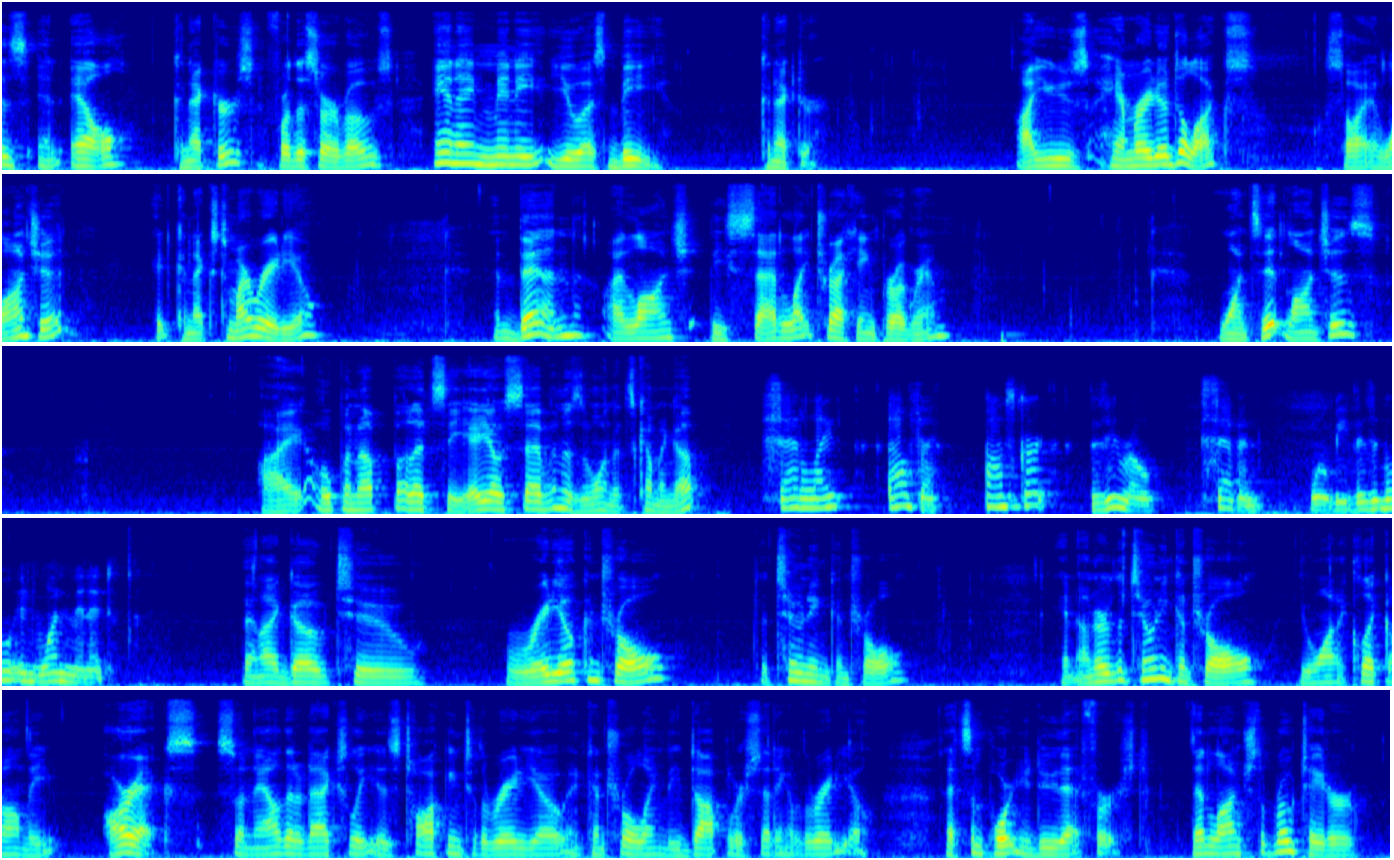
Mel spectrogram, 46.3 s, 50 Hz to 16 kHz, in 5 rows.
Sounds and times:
Speech: 0.0 - 5.5, 6.8 - 11.4, 12.5 - 15.6, 17.4 - 18.5, 20.3 - 28.6, 29.4 - 30.6, 31.2 - 33.9, 34.8 - 46.2.

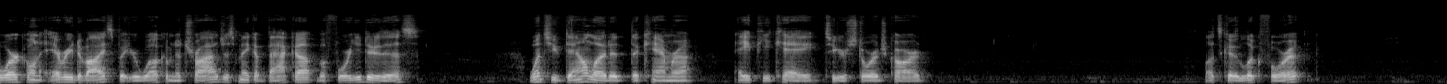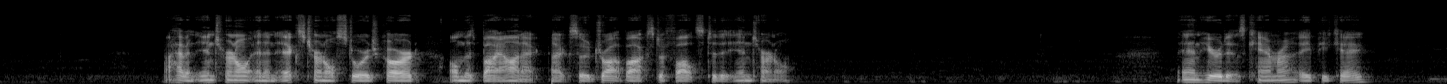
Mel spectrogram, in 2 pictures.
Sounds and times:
Speech: 0.0 - 4.3, 5.3 - 9.4, 12.0 - 13.2, 16.1 - 22.5, 26.2 - 28.2.

